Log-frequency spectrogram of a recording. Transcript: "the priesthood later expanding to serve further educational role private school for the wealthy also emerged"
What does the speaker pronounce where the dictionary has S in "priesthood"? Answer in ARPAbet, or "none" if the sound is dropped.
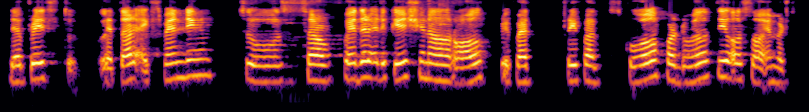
none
